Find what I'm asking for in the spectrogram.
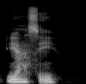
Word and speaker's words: YaCy: Today we're talking about an alternative search engine called YaCy, or at least that's how I pronounce it Y A C Y.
